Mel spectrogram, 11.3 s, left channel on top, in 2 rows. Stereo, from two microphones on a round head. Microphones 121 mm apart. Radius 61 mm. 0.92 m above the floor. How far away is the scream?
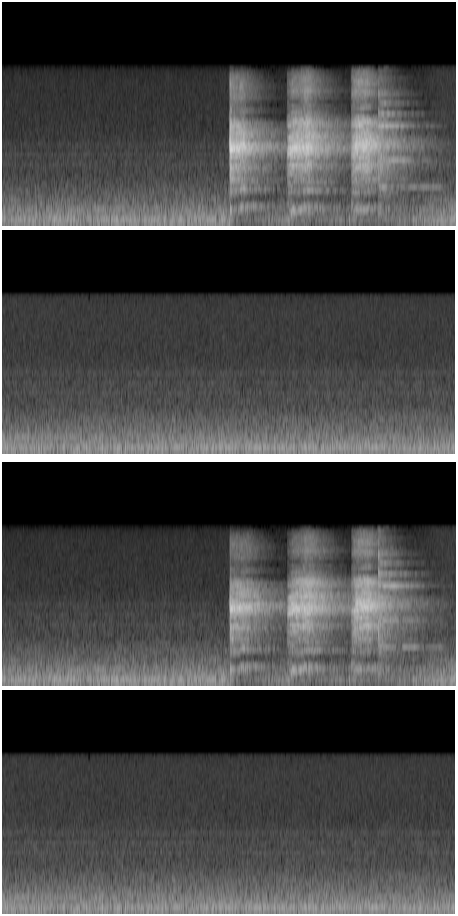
About 0.8 m.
